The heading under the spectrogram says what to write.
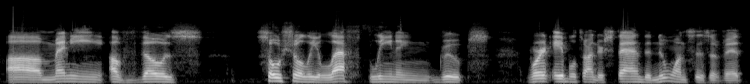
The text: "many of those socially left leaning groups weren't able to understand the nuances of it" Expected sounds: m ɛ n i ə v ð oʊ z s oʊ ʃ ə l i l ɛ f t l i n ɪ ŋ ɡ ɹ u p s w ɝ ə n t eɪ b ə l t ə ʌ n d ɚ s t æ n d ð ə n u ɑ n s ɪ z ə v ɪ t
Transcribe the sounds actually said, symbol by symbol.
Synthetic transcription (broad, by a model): m ɛ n i ə v ð oʊ z s oʊ ʃ l i l ɛ f t l i n ɪ ŋ ɡ ɹ u p s w ɝ ə n t eɪ b l t ə ʌ n d ɚ s t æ n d ð ə n u ɑ n s ɪ z ə v ɪ t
